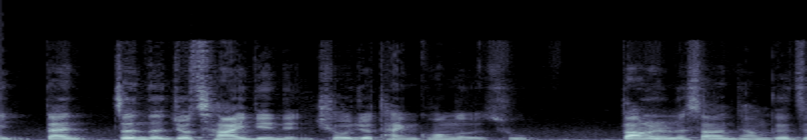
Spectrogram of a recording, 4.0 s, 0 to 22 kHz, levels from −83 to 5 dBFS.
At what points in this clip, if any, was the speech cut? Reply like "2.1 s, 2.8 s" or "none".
3.0 s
